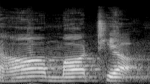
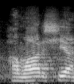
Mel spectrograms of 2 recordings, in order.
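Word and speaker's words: hamartia: हामार्टिया pronunciation है हामार्टिया, हमार्शिया नहीं है। कुछ लोग आपको मिलेंगे मार्केट में जो फिर हमार्शिया कहेंगे, तो आपने उन्हें बताना है कि ये हमार्टिया है।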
